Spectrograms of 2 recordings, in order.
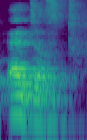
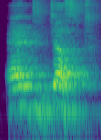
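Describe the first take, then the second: First: The d sound is left out before j. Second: The d sound is pronounced before j. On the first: The speaker calls it right. "আমরা বলবো অ্যাডজাস্ট" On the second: The speaker calls it wrong. "Wrong pronunciation"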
